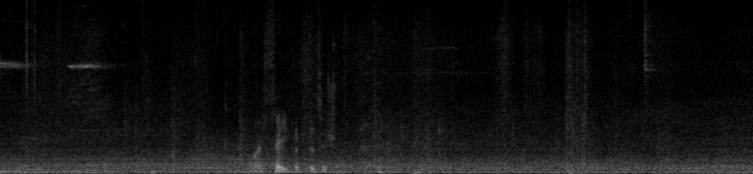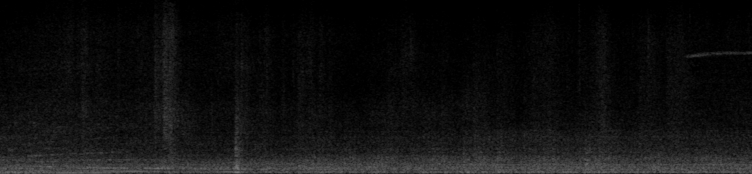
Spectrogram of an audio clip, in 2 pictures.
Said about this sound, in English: Just standing in the wheelchair bay on the bus.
